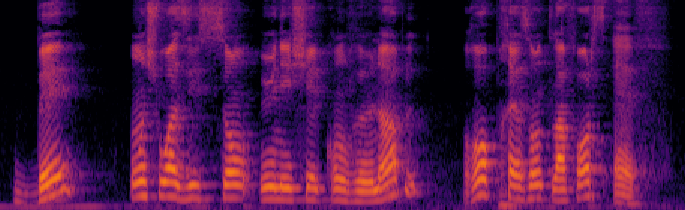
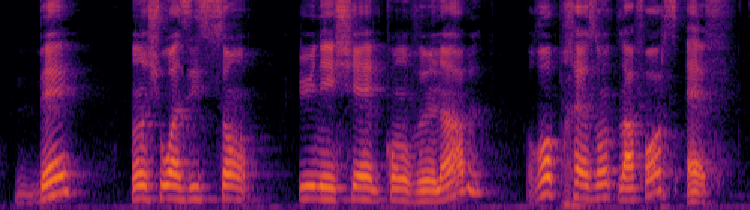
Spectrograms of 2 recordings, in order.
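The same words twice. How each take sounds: The two takes are said the same way.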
